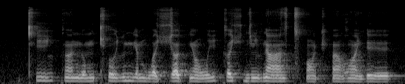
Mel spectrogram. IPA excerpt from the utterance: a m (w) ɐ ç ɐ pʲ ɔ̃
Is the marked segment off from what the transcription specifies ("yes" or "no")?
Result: no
